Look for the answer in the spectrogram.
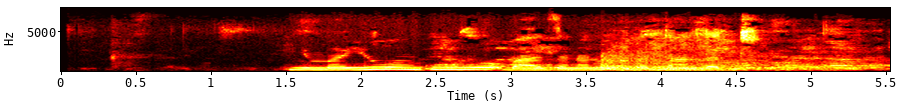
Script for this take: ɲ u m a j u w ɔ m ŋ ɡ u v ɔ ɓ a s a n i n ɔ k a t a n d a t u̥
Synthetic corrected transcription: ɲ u m a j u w ɔ ŋ ɡ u w ɔ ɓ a z a n a n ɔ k a t a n d a t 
